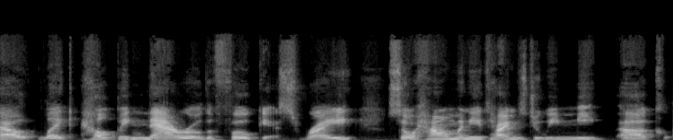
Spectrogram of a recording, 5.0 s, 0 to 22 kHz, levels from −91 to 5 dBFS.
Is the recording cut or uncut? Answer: uncut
